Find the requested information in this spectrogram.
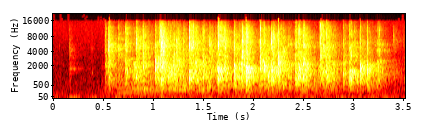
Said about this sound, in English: clap, whoop, whatever it is now. They believe you.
